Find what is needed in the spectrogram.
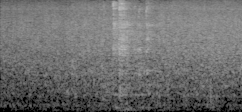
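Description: Steady splashing of the bungalow's outdoor fountain water, with a brief hiss a little after a second in.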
